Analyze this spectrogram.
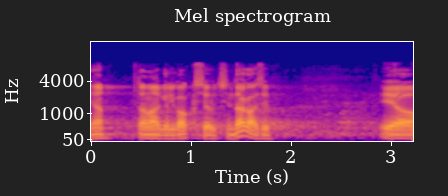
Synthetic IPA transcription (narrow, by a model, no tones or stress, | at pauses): jɑ | t̪ænɑɡelkɑksjɤwt̪sint̪ɑɡ̥ɑsi | jɑ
